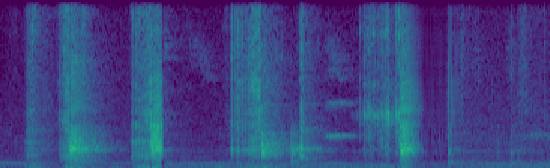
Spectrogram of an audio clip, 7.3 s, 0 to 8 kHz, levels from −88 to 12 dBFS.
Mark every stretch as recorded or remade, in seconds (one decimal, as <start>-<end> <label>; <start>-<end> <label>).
0.0-5.4 recorded; 5.4-6.1 remade; 6.1-7.3 recorded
